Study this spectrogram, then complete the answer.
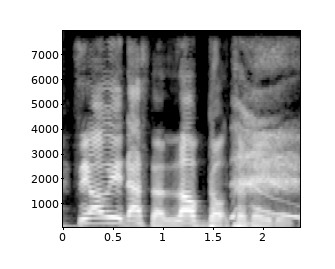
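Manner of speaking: high, loud laughing boast. Real, not acted. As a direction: crow it out while laughing. Laughing after love doctor skit.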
